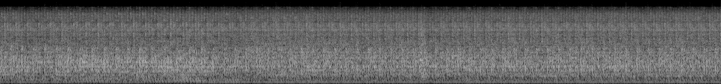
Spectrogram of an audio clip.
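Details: Massey Ferguson 35 (835) tractor, Standard 23C diesel, running again after at least a year unused: steady, even idle clatter with no misses or knocks; a bit of blow-by expected for its age; normal smooth idle.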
